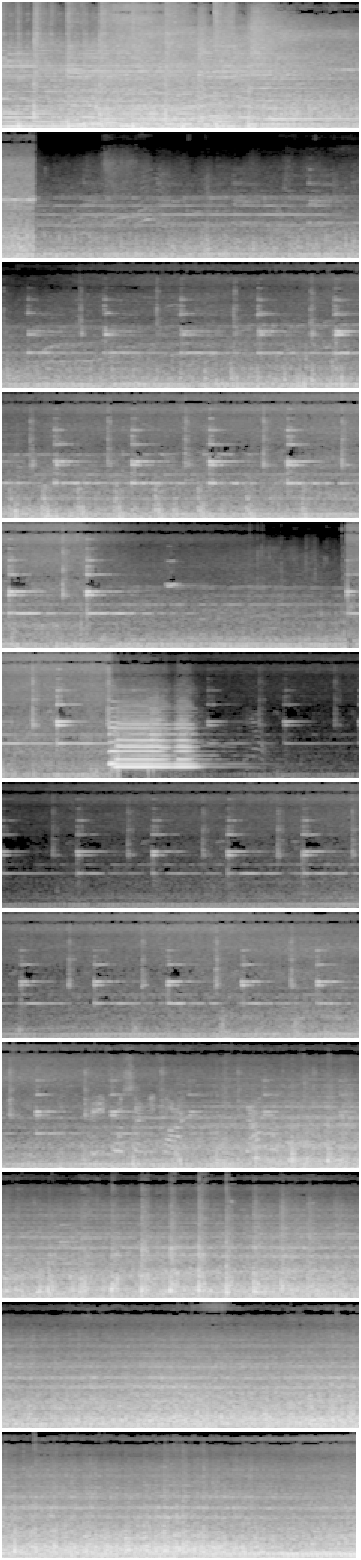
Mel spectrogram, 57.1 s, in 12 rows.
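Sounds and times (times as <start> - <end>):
train rumbling: 0.0 - 57.0
train horn blast: 25.2 - 26.9.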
